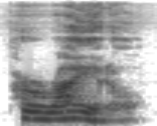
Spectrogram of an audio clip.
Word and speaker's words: parietal: is the parietal pericardium that word is parietal although you might spell it right if you call it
